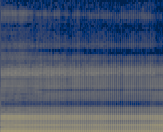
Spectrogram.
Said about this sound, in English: Nope, it's a burp.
